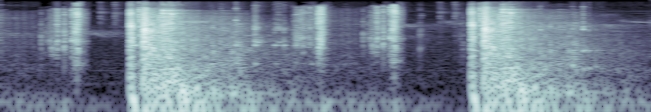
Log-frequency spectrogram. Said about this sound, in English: if I shoot, you can hear how my character cocks the shotgun back after every shot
